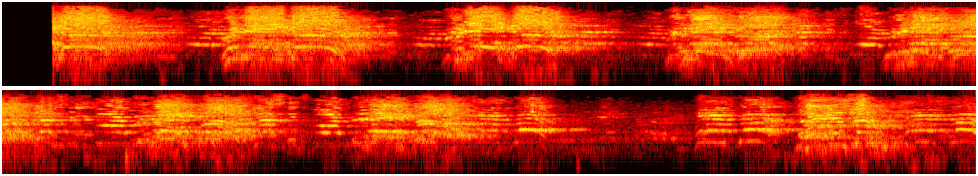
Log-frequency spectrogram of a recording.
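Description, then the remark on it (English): A crowd of anti-ICE protesters inside a church in St. Paul, Minnesota, shutting down a service, shouts in unison, repeating a loud chant in steady bursts of roughly two seconds, voices overlapping with a rough, raised edge and only brief pauses between phrases. “Anti-ICE mob storms church in St. Paul, Minnesota, and shuts down service.”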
